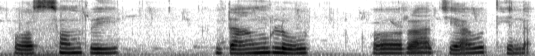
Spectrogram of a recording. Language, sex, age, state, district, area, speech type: Odia, female, 30-45, Odisha, Balangir, urban, spontaneous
